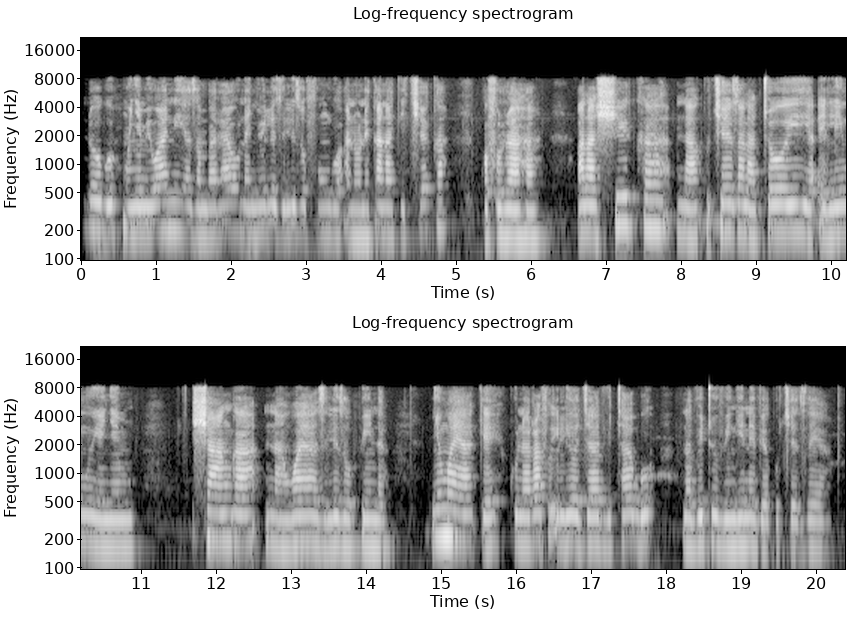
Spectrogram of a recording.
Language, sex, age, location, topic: Swahili, female, 25-35, Nairobi, education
